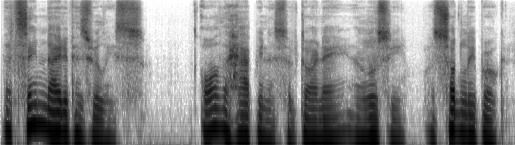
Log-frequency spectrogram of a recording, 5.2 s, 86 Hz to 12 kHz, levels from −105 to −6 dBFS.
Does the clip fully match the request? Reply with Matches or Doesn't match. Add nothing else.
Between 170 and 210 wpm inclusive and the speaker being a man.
Matches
